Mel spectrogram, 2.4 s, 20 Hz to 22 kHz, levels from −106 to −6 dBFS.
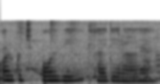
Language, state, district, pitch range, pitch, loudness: Hindi, Arunachal Pradesh, Papum Pare, 185-215 Hz, 195 Hz, -18 LUFS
